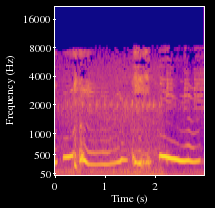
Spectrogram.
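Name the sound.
person crying and whimpering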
